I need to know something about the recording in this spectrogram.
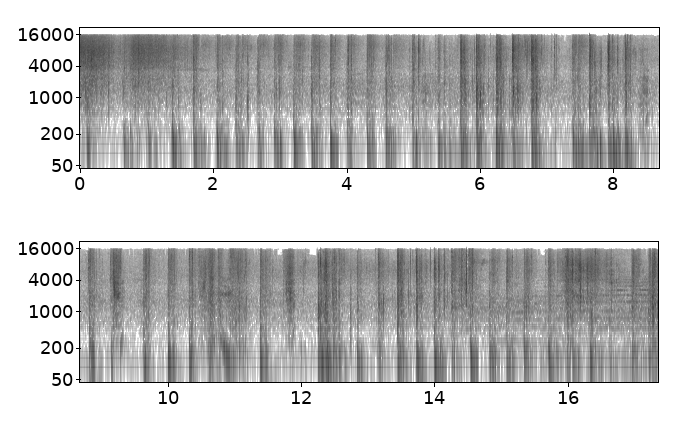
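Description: Footsteps thud quickly in a steady running rhythm.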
